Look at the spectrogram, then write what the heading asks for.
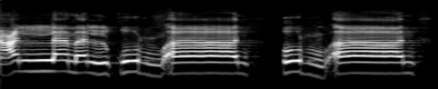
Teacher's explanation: تکرار اصلی نہیں ہوتی بلکہ تکرار کی مشابہت پائی جاتی ہے. تھوڑی سی نوک زبان میں کپ کپاہٹ ہوتی ہے، وہ پڑھنے والے کو پتہ چلے، سامنے والوں کو اتنا پتہ نہیں چلنا چاہیے.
